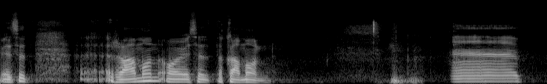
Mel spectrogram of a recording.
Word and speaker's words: Ramon: decide on your own usually I say my name is Ramon when I speak in English as Spanish people or Latin American people say Ramon yeah exactly that's that's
